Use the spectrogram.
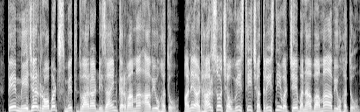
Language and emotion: Gujarati, neutral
